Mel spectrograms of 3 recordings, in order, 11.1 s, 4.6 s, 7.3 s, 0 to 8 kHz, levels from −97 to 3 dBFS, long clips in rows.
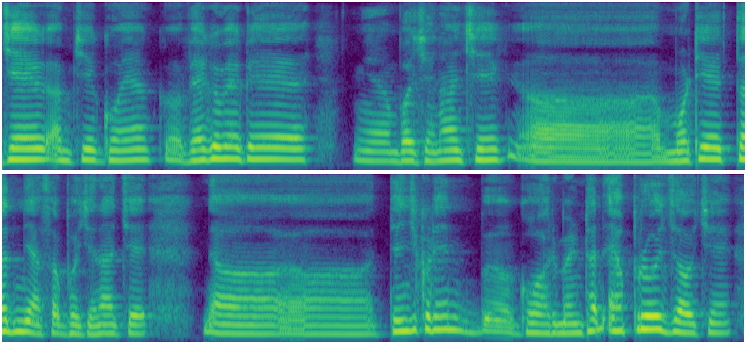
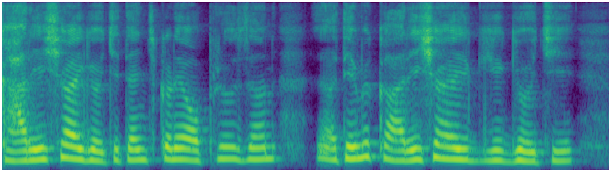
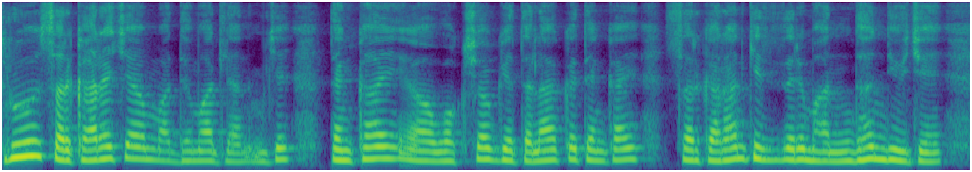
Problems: none marked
